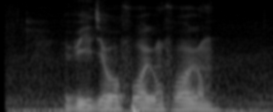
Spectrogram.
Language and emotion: Russian, neutral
